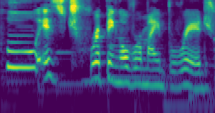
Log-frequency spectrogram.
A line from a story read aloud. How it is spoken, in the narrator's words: roared a voice that made the bridge tremble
